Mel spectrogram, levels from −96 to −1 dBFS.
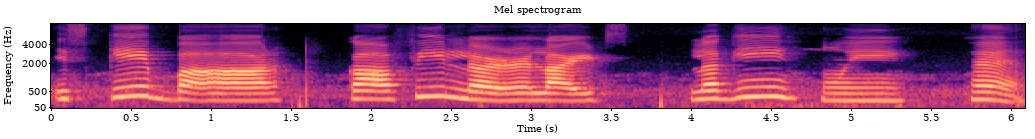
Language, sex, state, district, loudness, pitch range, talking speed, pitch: Hindi, female, Punjab, Fazilka, -14 LUFS, 210-275 Hz, 80 wpm, 235 Hz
